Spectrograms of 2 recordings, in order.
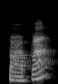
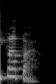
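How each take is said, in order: First: "papa" con la fuerza en PA inicial; acento en la primera sílaba. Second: "papá" con la fuerza en el PÁ final, más agudo; acento en la última sílaba. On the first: ("papa" acentuado en la primera sílaba) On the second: ("papá" acentuado en la última sílaba) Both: Shown as a demonstration. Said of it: "esta intensidad de la voz para destacar una sílaba".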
